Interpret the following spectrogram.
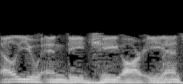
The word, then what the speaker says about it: Lundgren: sounds out phonetically so the guy spells his name l-u-n-d-g-r-e-n so it's like lundgren yeah and so he's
